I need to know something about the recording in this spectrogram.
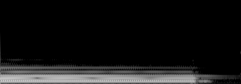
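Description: Gibson Les Paul electric guitar through an amp: a chord, struck just before, rings on and fades slowly, then is damped sharply near the end.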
